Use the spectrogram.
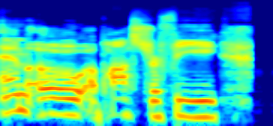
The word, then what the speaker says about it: Mozus: The campaign is MO'Zus.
